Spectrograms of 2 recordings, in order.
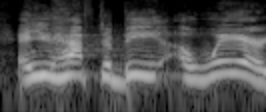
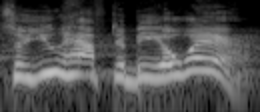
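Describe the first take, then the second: First: "have" leaned on, falling close; you HAVE to be aware, insist on the duty; the word "have" carries the weight; stress on have. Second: "you" leaned on, falling close; so YOU have to be aware, point at the listener; the word "you" carries the weight; stress on you. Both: Shown as a demonstration.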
